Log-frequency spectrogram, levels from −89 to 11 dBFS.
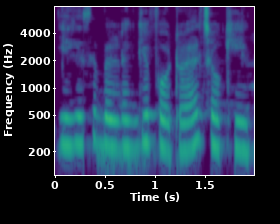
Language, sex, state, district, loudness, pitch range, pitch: Hindi, female, Uttarakhand, Uttarkashi, -34 LUFS, 220-240 Hz, 230 Hz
